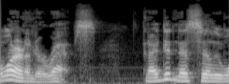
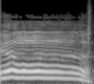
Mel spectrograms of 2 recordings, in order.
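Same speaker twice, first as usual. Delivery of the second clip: startled yelp; 13 semitones higher, 8 dB louder than usual. Real, not acted. Sudden startle mid-build.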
